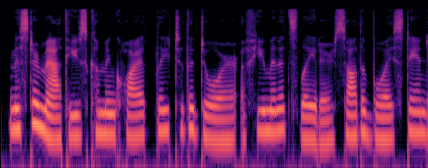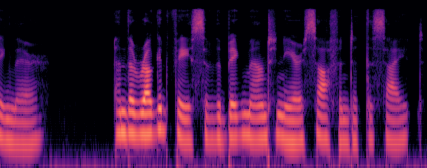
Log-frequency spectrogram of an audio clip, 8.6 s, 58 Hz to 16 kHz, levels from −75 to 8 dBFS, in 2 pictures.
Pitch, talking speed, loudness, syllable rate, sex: 170 Hz, 195 wpm, -20 LUFS, 5.3 syllables/s, female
